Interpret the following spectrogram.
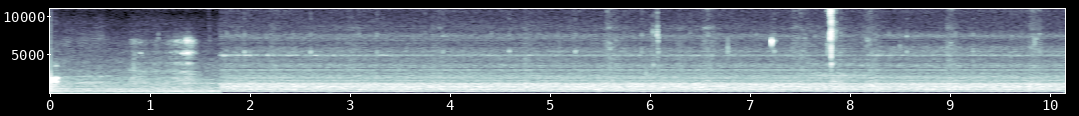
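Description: Faint steady room hum with a few soft clicks near the middle and late part: the small wet sounds of a liquid lipstick's doe-foot applicator being drawn over the lips and the lips parting.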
